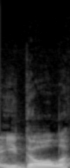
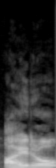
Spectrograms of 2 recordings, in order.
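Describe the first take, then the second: First: The name is said in a fancy, refined way. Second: The name is said in a plain everyday way.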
